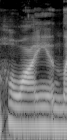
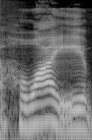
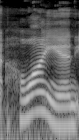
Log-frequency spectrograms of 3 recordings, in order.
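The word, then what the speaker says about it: Hawaii (Hawaiʻi): So in traditional Hawaiian language, it's actually spelled H-A-W-A-I apostrophe I. So in English, you know, we pronounce it Hawaii, but in Hawaiian, you pronounce the W as a V, and the apostrophe signifies a pause. So you would pronounce it Hawaii, Hawaii.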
